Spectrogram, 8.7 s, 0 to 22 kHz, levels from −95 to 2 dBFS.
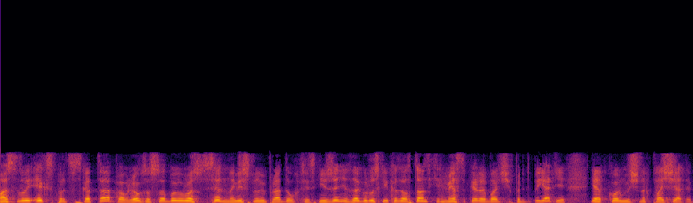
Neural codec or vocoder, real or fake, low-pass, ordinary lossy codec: codec, 16 kHz in and 24 kHz out, 0.6 kbps, FocalCodec, streaming, 2048 codes; fake; 5.4 kHz; AAC, 24 kbps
